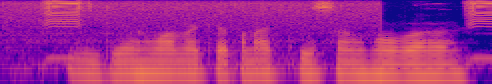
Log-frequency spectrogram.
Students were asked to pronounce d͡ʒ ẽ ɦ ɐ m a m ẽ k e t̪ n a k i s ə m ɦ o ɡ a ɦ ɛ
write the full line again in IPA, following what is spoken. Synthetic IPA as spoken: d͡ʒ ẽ ɦ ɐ m a m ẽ k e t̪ n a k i s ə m ɦ o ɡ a ɦ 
